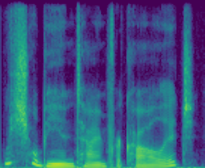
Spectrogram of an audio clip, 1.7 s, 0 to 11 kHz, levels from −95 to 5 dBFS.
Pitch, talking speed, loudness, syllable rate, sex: 175 Hz, 245 wpm, -16 LUFS, 5.7 syllables/s, female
